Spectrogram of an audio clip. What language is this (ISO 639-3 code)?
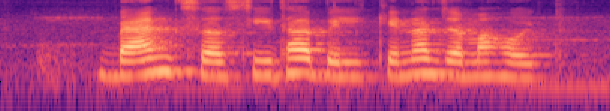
mai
